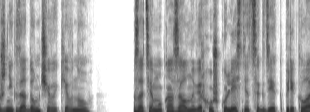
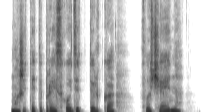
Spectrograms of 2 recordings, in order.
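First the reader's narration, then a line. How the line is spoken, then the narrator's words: Whispered. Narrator (Russian): прошептала Юми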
